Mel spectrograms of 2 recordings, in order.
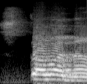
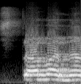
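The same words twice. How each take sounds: Both takes have the same delivery.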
